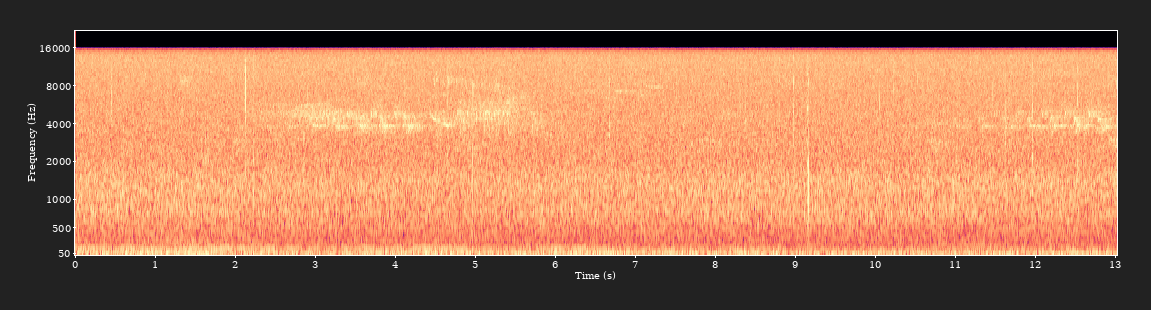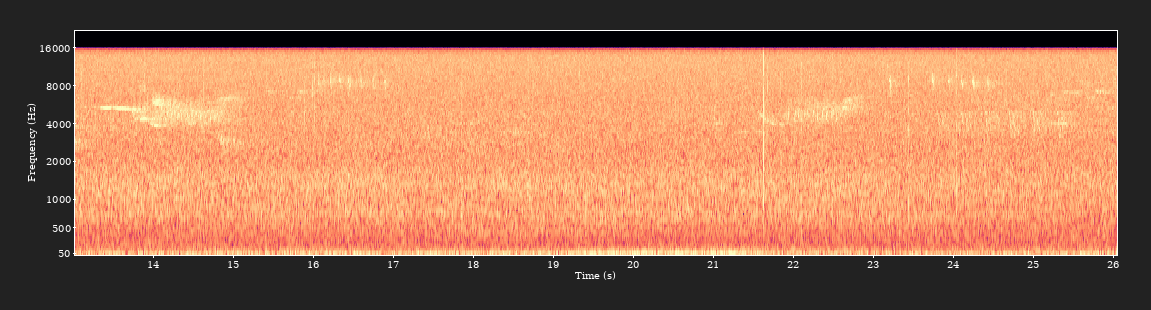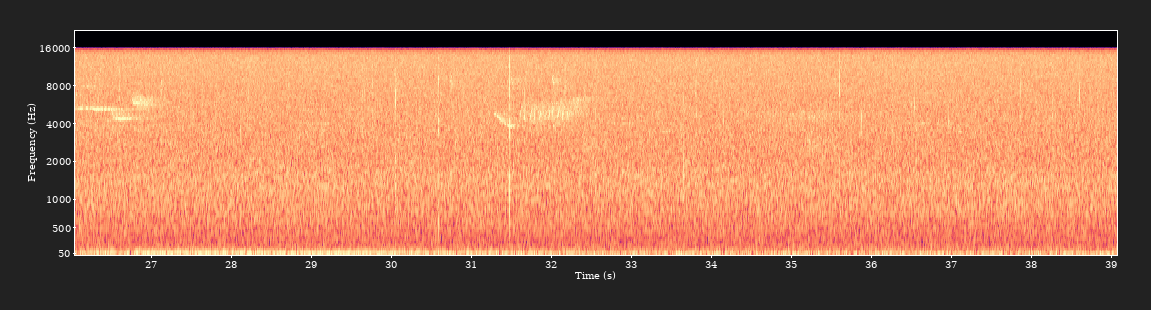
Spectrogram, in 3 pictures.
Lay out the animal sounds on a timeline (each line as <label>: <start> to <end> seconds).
Pine Warbler (Setophaga pinus): 2.1 to 3.4 seconds
Ovenbird (Seiurus aurocapilla): 2.4 to 5.3 seconds
Black-throated Blue Warbler (Setophaga caerulescens): 4.1 to 6.1 seconds
Ovenbird (Seiurus aurocapilla): 10.7 to 13.2 seconds
Black-throated Green Warbler (Setophaga virens): 13.0 to 14.3 seconds
Black-throated Blue Warbler (Setophaga caerulescens): 13.6 to 15.1 seconds
Eastern Chipmunk (Tamias striatus): 15.9 to 17.1 seconds
Black-throated Blue Warbler (Setophaga caerulescens): 21.2 to 23.1 seconds
Eastern Chipmunk (Tamias striatus): 22.6 to 24.7 seconds
Ovenbird (Seiurus aurocapilla): 23.5 to 25.6 seconds
Black-capped Chickadee (Poecile atricapillus): 25.0 to 25.7 seconds
Blackburnian Warbler (Setophaga fusca): 25.1 to 26.4 seconds
Black-throated Green Warbler (Setophaga virens): 25.9 to 27.2 seconds
Black-throated Blue Warbler (Setophaga caerulescens): 31.0 to 32.7 seconds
